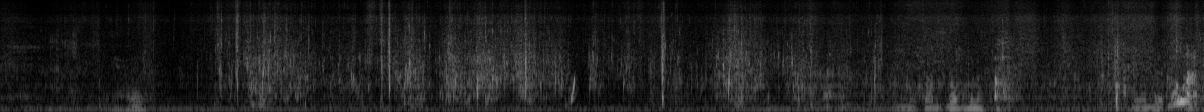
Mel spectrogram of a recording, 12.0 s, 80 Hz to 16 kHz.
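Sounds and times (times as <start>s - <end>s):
splashing in shallow water: 1.9s - 12.0s
hands slapping water: 2.0s - 8.9s.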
